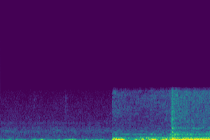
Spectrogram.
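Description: Background noise of a conference-call phone line: a faint hum, then about a second in a louder low rumble and hiss cut in suddenly and carry on as a caller's line opens.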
